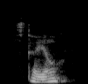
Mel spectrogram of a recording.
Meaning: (adjective) 1. No longer fresh, in reference to food, urine, straw, wounds, etc 2. No longer fresh, new, or interesting, in reference to ideas and immaterial things; clichéd, hackneyed, dated
- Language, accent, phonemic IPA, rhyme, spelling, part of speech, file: English, Southern England, /steɪl/, -eɪl, stale, adjective / noun / verb, LL-Q1860 (eng)-stale.wav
